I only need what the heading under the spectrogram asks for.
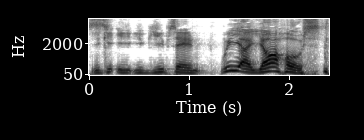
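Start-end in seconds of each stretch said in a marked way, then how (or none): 1.3-2.4 put-on strong, slow Boston accent on your, R dropped. Imitating the co-host's intro line: imitating a boston accent on "your". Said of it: "like a super Boston accent on the your".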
